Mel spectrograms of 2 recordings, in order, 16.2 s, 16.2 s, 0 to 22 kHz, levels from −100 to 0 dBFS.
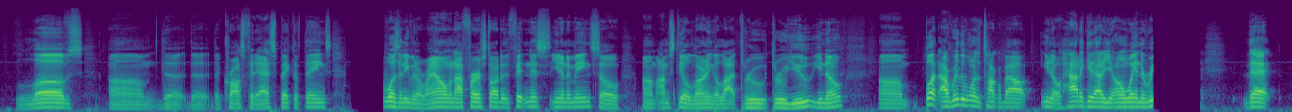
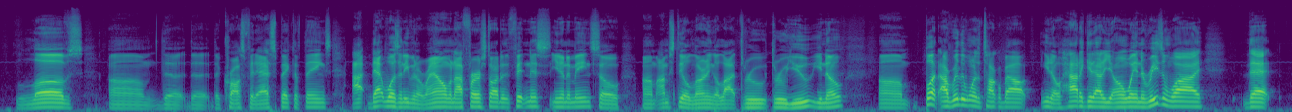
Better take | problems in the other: second | audio cutting out; at 4.5 s and at 14 s for 0.5 s

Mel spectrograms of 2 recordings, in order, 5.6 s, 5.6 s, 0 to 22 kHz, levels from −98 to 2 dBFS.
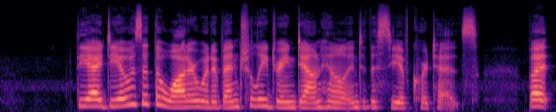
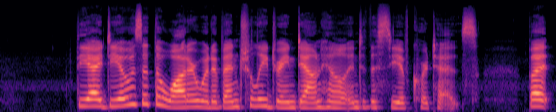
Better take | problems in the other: neither | none

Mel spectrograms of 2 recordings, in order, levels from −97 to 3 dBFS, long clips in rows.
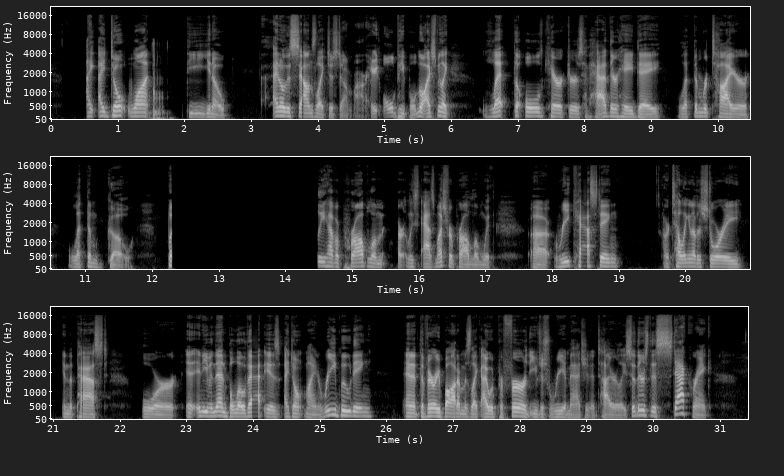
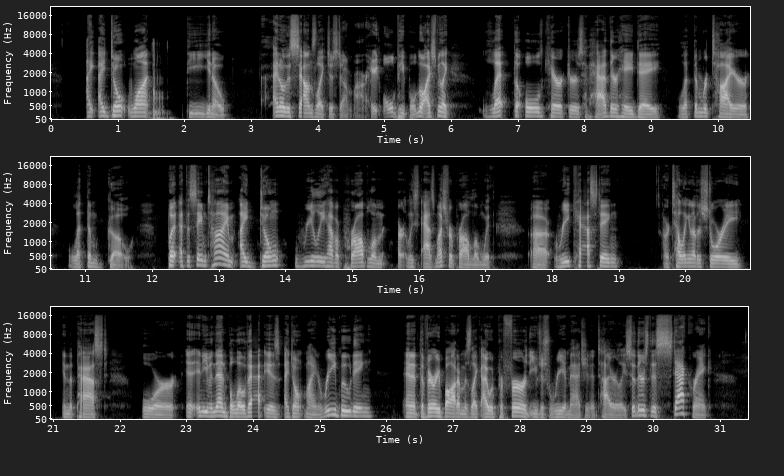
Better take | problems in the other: second | audio cutting out; at 12 s for 2 s

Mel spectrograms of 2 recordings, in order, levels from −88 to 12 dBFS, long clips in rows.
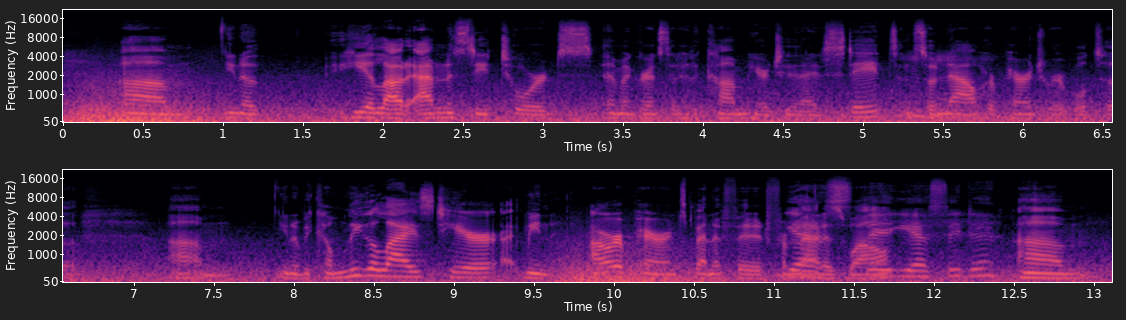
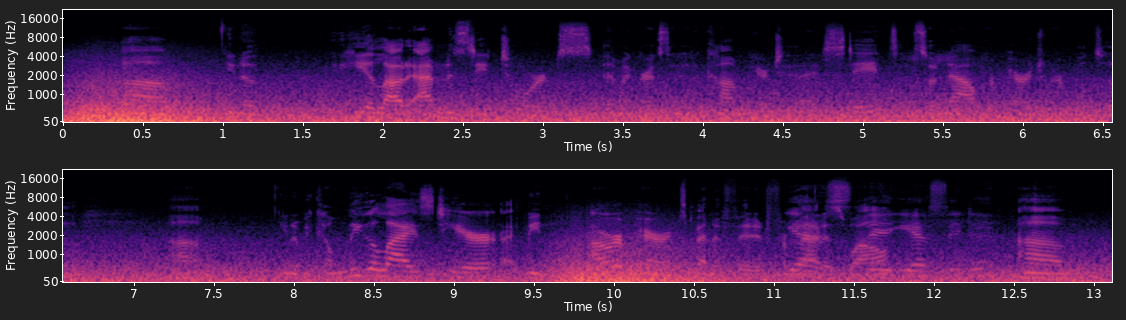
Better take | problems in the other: first | wind noise on the microphone; heavy; 1 dB above the speech; occasional gusts in the first

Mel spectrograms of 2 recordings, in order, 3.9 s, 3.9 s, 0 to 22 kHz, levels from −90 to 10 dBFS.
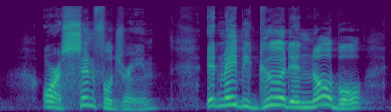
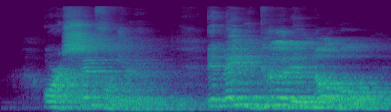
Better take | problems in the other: first | room echo; strong; dies away in 1.9 s // off-mic speech; far

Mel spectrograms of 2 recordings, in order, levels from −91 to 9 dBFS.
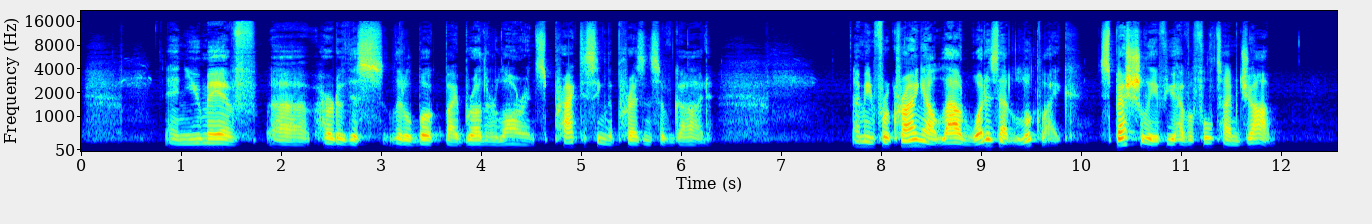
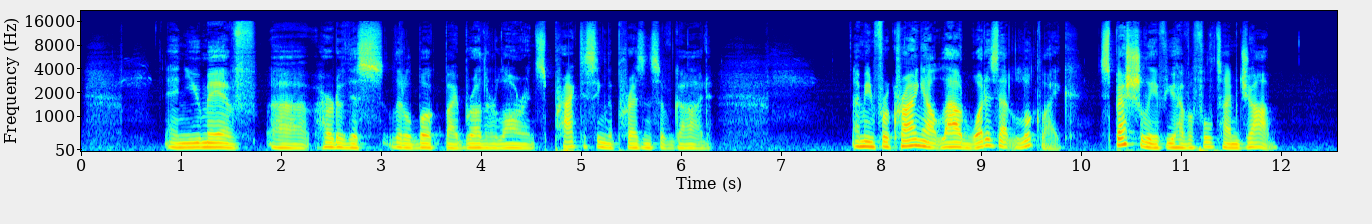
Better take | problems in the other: second | thin; very; fading below 350 Hz

